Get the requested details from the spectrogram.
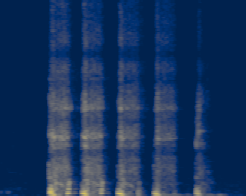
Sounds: Cough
